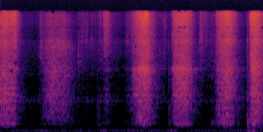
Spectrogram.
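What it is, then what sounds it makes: Shag carpet mat being brushed. A small grey plush shag carpet mat, solid and flat, is brushed with a wooden-backed natural-bristle brush held in a gloved hand. Repeated soft, breathy scrubbing strokes swell and fade in an uneven rhythm. Each stroke has a bright, hissing texture and no ring.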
